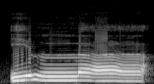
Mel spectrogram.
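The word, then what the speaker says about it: إلا: Tapi kum illa ilanya bertasydid ditahan. Eh bukan ditahan, maaf. ditekan kemudian panjang dua harakat illa aza dza ujung lidah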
